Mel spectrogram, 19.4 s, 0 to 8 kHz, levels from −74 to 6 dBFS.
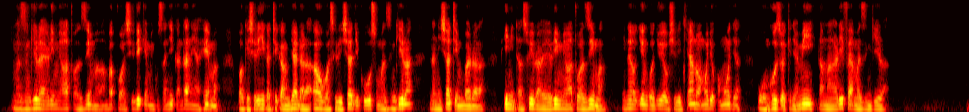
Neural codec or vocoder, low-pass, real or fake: codec, 24 kHz, 0.9 kbps, DualCodec; 7.2 kHz; fake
